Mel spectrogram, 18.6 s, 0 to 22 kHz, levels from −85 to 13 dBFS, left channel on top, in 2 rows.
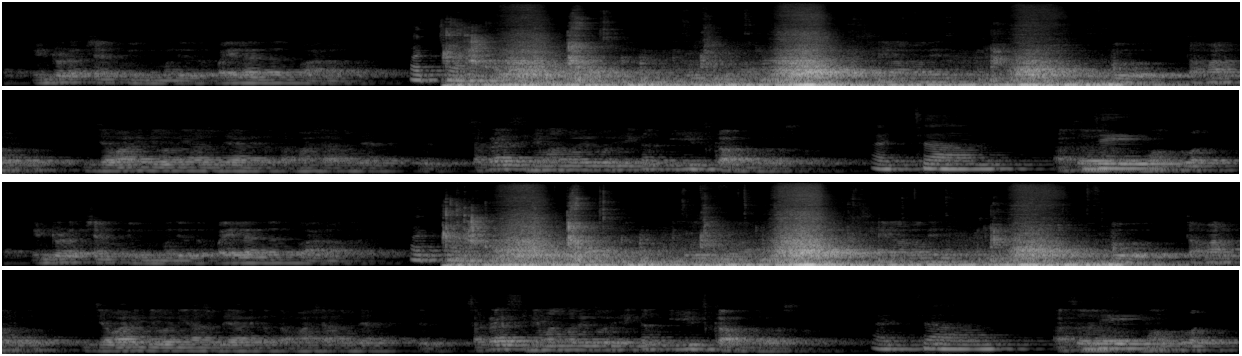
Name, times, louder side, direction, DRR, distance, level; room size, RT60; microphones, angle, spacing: voice 1, 0.2-2.7 3.3-3.5 4.0-4.8 5.1-7.0 7.3-9.6 9.9-12.1 12.4-12.5 12.8-15.2 17.2-18.2, right 1 dB, 70° right, -3 dB, 1.3 m, -44 dB
voice 2, 3.1-3.9 15.8-16.8 17.4-17.9, left 3 dB, 35° left, 6 dB, 0.3 m, -42 dB
Livestock farm animals working animals, 3.3-8.3, equal, 30° right, 0.6 m, -28 dB
5.3 x 2.2 x 2.9 m, 1.3 s
head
